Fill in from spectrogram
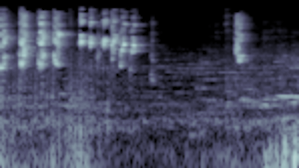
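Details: Blue opaline and parblue euwing opaline lovebirds in the morning: a rapid run of shrill, scratchy chirps lasting over a second, a short pause, then one more chirp burst followed by low thumping.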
